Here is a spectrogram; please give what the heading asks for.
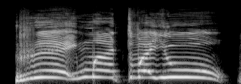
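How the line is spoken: Howled. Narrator (Russian): взвыл Хиниган

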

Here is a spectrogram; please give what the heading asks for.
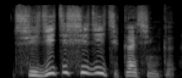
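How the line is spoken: Quick. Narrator (Russian): быстро сказал он

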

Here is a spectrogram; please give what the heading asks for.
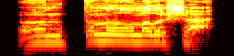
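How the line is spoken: Roar over loud din. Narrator (Russian): зарычало что-то в темноте, перекрывая прямо-таки ураганный рев и вой барбигазов

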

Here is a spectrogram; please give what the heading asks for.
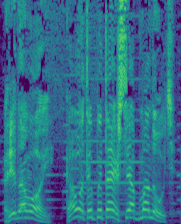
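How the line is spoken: Chuckling. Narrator (Russian): хохотнул он

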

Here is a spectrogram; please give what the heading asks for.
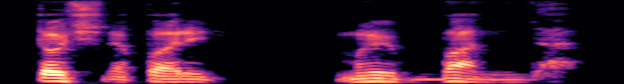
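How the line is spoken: Dying wheeze. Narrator (Russian): Джим захрипел и умер

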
